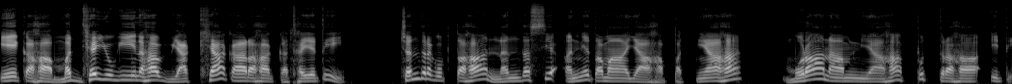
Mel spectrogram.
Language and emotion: Sanskrit, neutral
